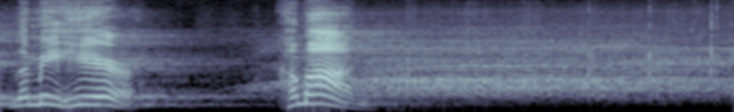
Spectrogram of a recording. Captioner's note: students applauding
